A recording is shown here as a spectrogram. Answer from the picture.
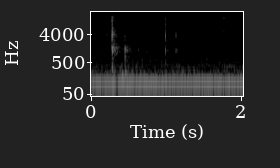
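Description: Near silence with a low steady hum, broken by a few faint computer-mouse clicks: one a quarter of a second in, then two close together about a second in.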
